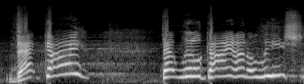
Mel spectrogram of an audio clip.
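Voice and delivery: high, scoffing disbelief; mocking disbelief. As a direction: laugh off a puny threat. Mocking the devil as tiny.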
